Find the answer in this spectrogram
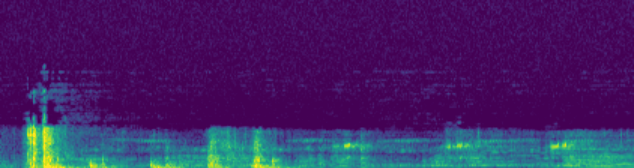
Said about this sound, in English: Buckled on his guns. And a moment later, slammed the door behind him.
